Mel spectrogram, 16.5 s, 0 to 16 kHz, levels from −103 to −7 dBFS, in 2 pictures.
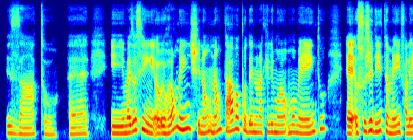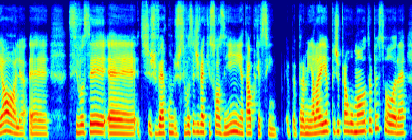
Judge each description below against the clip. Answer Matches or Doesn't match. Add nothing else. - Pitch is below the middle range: Doesn't match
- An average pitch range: Matches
